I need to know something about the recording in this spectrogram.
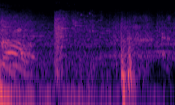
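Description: Movie fight sound effects of a baseball bat attack: a loud crash with glass shattering at the start, then more blows about halfway through and near the end, with a man crying out.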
